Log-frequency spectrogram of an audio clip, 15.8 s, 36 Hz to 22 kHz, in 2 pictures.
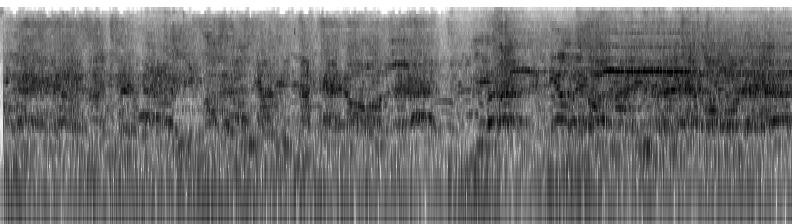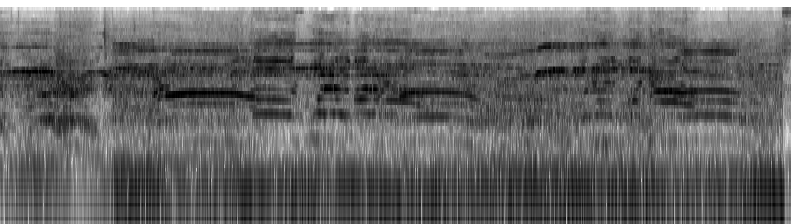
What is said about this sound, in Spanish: Se vivieron momentos de tensión a las puertas de la subdelegación entre aquellos manifestantes más radicales con aquellos más pacíficos. Más de 500 personas gritaban consignas contra Pedro Sánchez.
